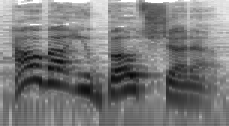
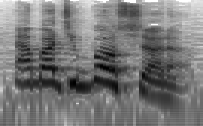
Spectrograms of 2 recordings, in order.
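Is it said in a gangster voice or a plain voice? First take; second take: plain voice; gangster voice. First: It is said in a plain voice. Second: It is said in a gangster voice.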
